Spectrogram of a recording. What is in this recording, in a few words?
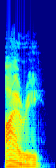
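"eyrie", British English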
